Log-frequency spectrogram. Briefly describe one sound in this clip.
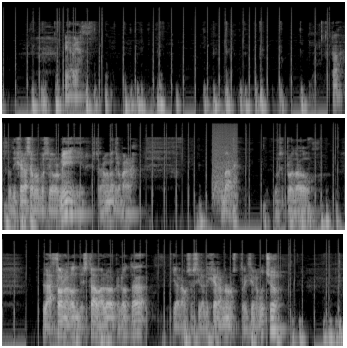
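A man talks calmly into a microphone, close by.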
